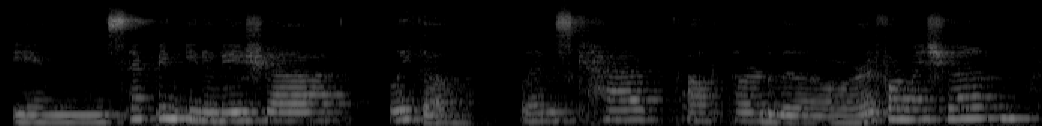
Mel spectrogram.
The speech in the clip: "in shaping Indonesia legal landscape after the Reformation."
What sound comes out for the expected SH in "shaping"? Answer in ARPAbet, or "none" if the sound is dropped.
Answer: S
